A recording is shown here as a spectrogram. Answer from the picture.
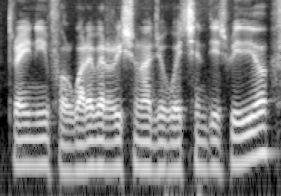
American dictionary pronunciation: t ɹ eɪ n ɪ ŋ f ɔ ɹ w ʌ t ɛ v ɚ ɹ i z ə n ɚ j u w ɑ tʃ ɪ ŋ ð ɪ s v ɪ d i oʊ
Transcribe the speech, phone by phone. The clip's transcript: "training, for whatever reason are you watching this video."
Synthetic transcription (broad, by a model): t ɹ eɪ n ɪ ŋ f ɔ ɹ w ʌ t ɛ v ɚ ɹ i s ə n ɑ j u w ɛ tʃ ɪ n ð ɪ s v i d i oʊ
